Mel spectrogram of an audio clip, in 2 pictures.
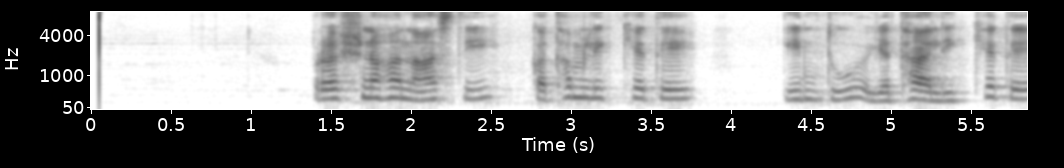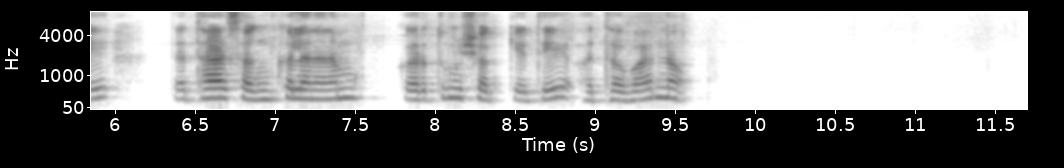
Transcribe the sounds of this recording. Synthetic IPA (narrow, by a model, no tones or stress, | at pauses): pɾəɕɳəɦənast̪ikɐt̪ʰəmlikʰjet̪e | kint̪ujɐt̪ʰalikʰːjet̪e | t̪ɐt̪ʰasəŋkələnənɐmkəɾt̪umɕəkjet̪eɐt̪ʰəʋanə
